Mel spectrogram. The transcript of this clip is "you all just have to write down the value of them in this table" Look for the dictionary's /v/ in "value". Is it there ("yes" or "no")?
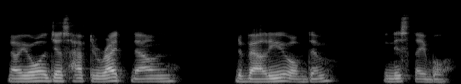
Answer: yes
